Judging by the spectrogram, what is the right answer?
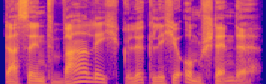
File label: Happy Circumstance, Speech German Advisors; Civ5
